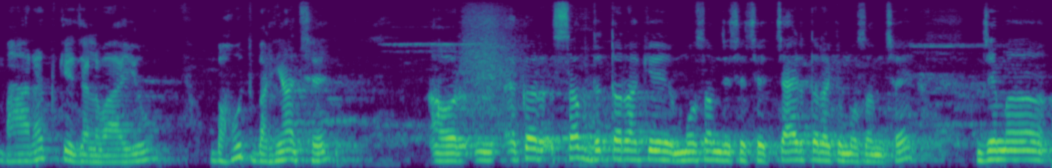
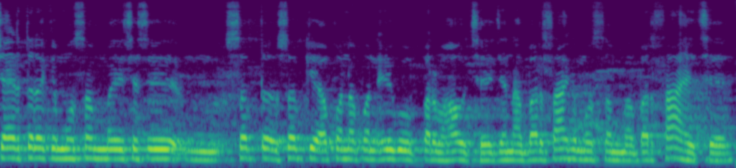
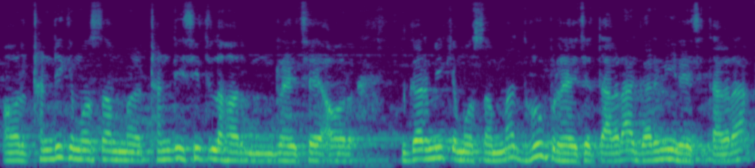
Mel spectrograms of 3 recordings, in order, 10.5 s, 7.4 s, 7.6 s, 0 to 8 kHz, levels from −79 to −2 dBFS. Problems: background sounds at intervals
